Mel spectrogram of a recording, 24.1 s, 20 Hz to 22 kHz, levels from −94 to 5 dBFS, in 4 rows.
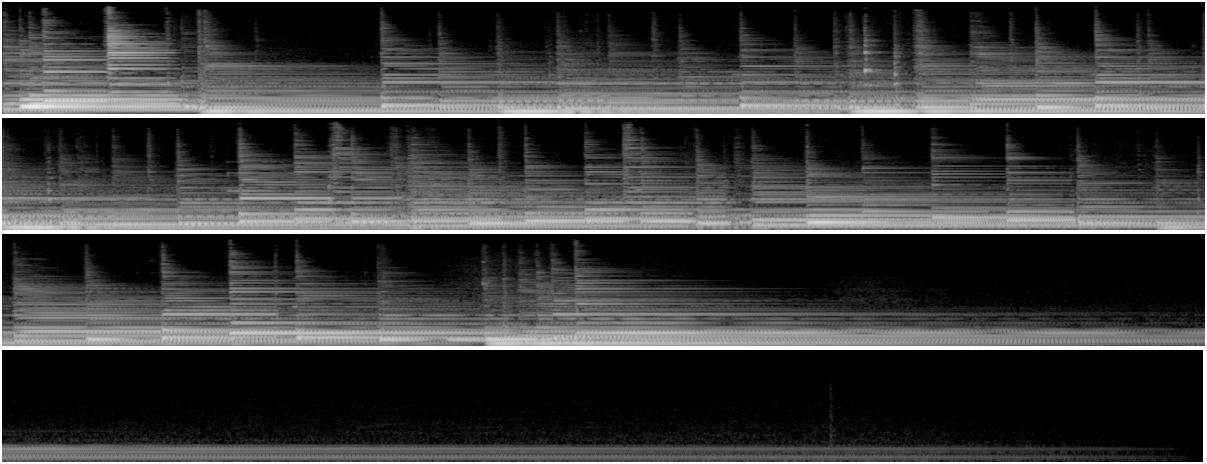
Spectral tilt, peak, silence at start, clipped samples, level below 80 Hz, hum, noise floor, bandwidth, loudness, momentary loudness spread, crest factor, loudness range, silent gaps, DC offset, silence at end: -7.5 dB/octave; 0 dBFS; 0 s; under 0.1%; -46 dBFS; none; -77 dBFS; 12 kHz; -23 LUFS; 15 LU; 22 dB; 12 LU; none; under 0.1%; 5.5 s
